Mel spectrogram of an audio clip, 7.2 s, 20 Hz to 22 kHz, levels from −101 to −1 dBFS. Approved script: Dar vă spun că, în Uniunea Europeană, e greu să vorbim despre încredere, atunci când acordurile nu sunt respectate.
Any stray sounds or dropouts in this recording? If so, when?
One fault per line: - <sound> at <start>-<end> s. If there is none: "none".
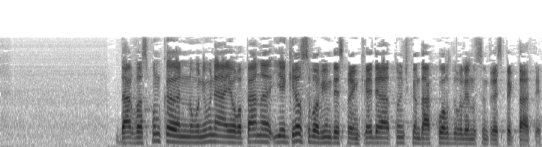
none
